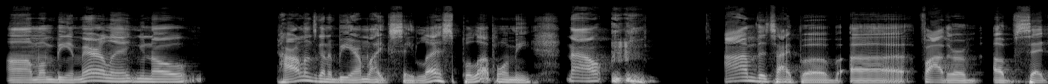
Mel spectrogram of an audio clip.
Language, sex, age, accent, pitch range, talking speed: English, male, 20-39, American, 95-115 Hz, 160 wpm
